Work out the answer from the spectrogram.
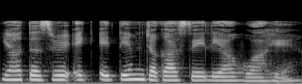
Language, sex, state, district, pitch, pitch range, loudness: Hindi, female, Arunachal Pradesh, Papum Pare, 200 Hz, 180-215 Hz, -15 LUFS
